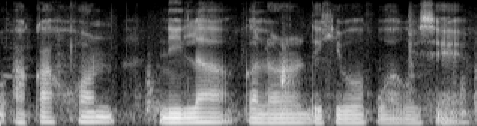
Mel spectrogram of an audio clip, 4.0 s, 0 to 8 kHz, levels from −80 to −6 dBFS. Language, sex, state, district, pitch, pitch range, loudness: Assamese, male, Assam, Kamrup Metropolitan, 105 Hz, 95-110 Hz, -18 LUFS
